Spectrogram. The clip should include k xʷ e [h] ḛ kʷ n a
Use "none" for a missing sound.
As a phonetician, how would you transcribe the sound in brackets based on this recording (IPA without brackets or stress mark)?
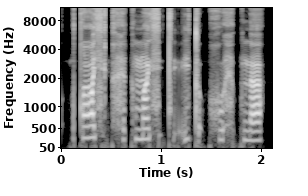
h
